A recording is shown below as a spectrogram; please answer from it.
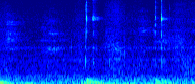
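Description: A few faint clicks of a computer mouse, about a second in and again near the end.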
